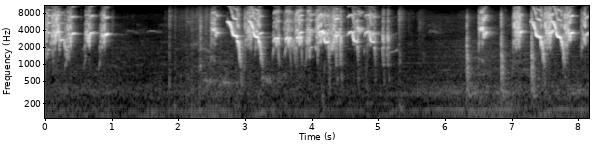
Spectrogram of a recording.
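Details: Female Javan myna calling a male, played as a lure: loud bursts of harsh squawking chatter separated by silent pauses, notes coming roughly three per second.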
